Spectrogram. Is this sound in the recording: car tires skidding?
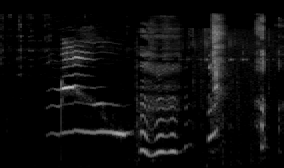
no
